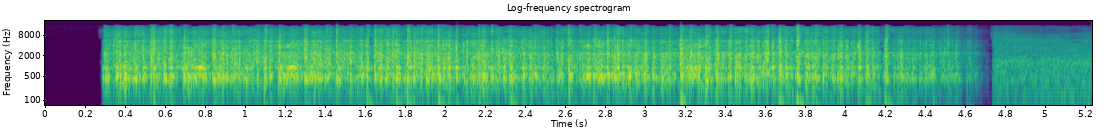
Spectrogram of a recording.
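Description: Sand Flea wheeled robot running over asphalt: a loud, crackling, rattling mechanical noise that cuts off suddenly near the end, giving way to a quieter steady hiss.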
